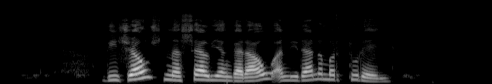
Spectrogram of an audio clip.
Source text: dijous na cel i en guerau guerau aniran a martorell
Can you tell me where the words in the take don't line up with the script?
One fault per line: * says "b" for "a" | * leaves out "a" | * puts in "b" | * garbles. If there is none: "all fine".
* leaves out "guerau"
